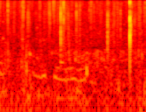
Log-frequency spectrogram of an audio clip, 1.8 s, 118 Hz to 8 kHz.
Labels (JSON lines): {"label": "biophony", "recorder": "SoundTrap 300"}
